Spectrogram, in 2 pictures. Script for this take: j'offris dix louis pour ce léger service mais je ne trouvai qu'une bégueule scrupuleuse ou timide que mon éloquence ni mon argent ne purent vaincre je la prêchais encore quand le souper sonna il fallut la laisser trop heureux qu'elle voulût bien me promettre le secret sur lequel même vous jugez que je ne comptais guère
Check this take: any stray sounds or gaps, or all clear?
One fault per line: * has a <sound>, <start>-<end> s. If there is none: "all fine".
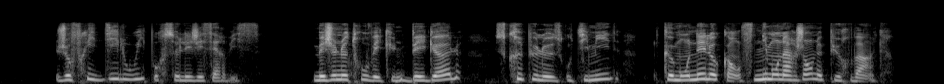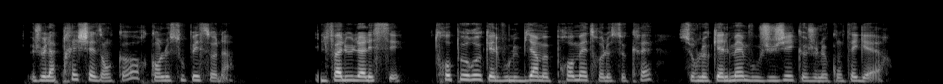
* has a dropout, 12.6-12.7 s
